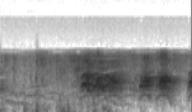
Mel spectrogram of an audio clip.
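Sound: dog barking and whimpering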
